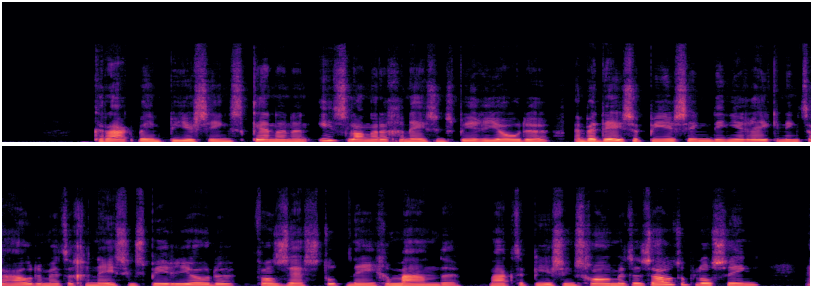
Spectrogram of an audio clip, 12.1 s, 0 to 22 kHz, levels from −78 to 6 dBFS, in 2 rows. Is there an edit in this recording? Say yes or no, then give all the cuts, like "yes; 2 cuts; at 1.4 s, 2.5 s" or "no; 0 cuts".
yes; 3 cuts; at 4.2 s, 7.9 s, 9.6 s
